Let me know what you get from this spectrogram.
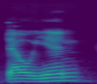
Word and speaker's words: Douyin: If you get this Chinese app, I don't speak Chinese, but I think it's pronounced Douyin.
